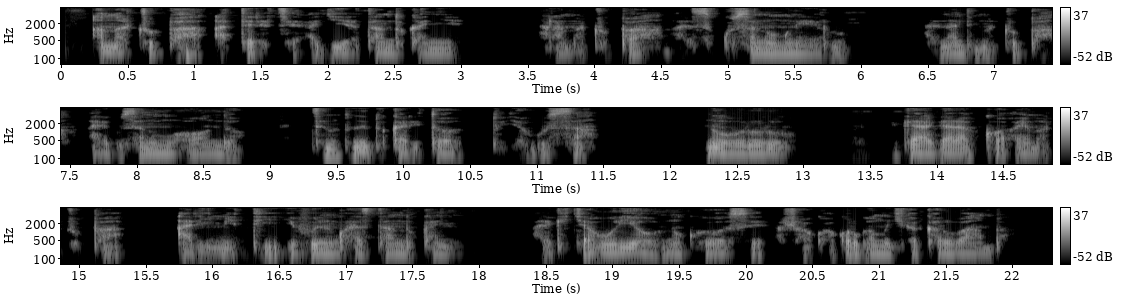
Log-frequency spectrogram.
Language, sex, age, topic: Kinyarwanda, male, 25-35, health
